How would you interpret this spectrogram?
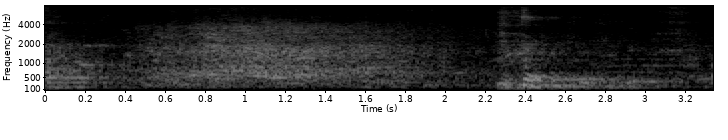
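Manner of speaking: breathy soft chuckle; quiet amused laugh. Real, not acted. Comedian laughing at his own joke, a soft chuckle.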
